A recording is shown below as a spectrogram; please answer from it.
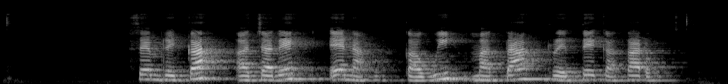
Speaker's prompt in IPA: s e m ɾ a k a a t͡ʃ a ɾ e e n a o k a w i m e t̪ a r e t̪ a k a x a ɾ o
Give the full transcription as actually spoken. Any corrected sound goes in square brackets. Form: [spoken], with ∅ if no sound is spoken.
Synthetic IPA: s e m ɾ [e] k a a t͡ʃ a ɾ e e n a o k a w i m [a] t̪ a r e t̪ [e] k a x a ɾ o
